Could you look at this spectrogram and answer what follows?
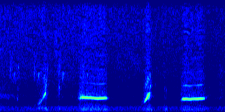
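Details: A Greater Honeyguide heard in the background gives its territorial 'vic-tor' call twice: a quick rising whistle, then a longer, level whistled note, over faint background hiss.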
